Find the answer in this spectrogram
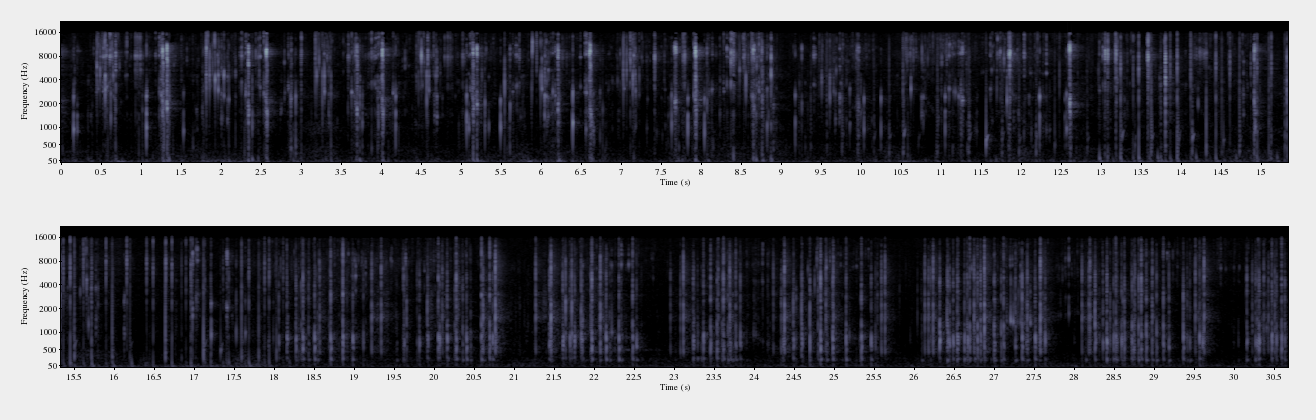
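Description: Close-miked lip gloss sounds: applicator wands worked in and out of their tubes and sticky, wet smacking of glossed lips, a rapid string of small clicks. About halfway through they turn into denser bursts with short pauses.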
